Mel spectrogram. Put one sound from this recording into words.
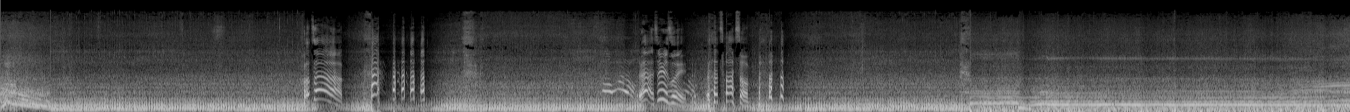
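A motorcycle engine rumbles and hums up close.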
